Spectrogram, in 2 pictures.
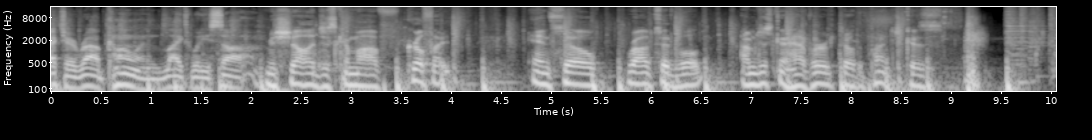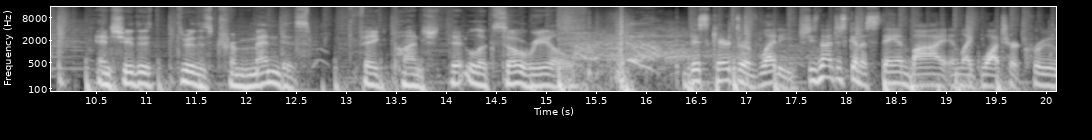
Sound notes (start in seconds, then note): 15.6 impact grunts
